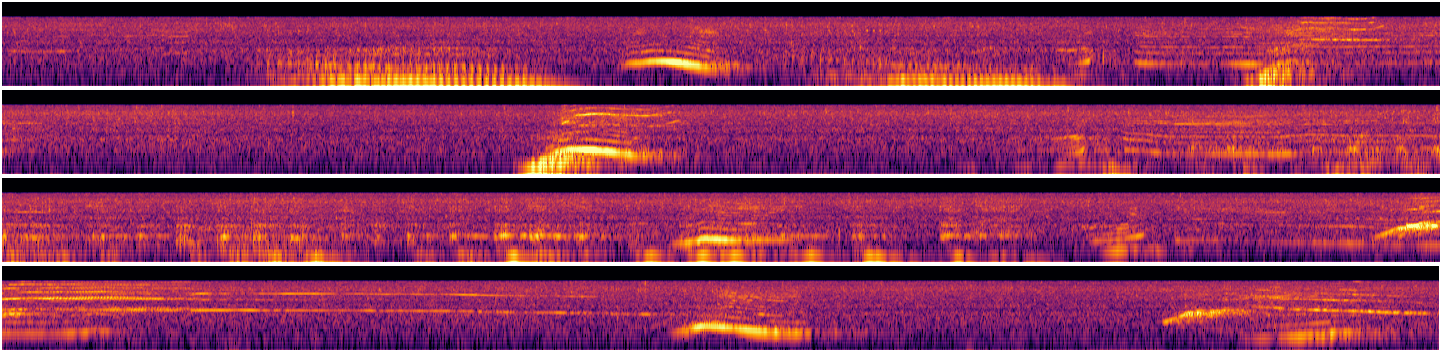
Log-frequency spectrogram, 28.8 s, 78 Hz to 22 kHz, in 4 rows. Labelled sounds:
0.6	0.8	humpback whale, 2.1 to 2.4 kHz
3.1	3.4	humpback whale, 0.78 to 0.91 kHz
5.7	7.0	humpback whale, 1.0 to 7.2 kHz
10.0	10.6	humpback whale, 1.9 to 6.6 kHz
12.8	14.0	humpback whale, 0.94 to 2.9 kHz
17.9	18.2	humpback whale, 0.97 to 1.2 kHz
19.2	20.0	humpback whale, 0.78 to 1.4 kHz
20.4	25.4	humpback whale, 0.78 to 7.7 kHz
27.4	28.7	humpback whale, 0.78 to 3.5 kHz

